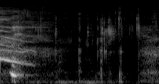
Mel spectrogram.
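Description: Wet, open-mouthed chewing right into the mic, a sharp crunchy bite at the start followed by soft, irregular smacking and mouth sounds for a second or so, with no talking.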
